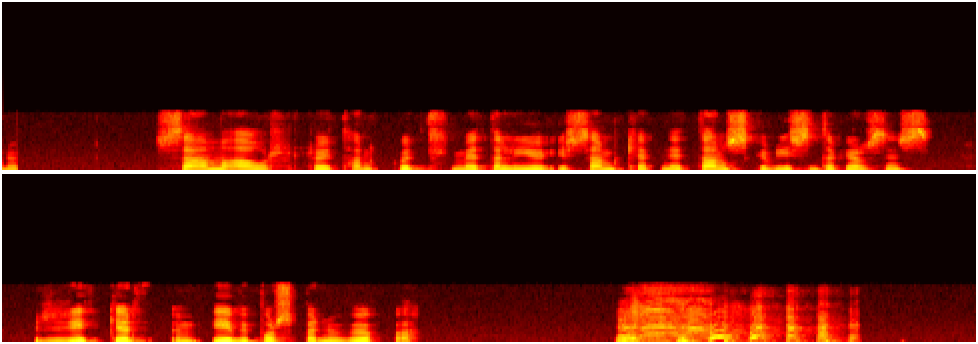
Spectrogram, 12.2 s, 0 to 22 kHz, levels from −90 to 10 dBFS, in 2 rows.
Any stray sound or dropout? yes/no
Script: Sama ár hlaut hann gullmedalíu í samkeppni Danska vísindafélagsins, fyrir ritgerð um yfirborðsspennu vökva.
yes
